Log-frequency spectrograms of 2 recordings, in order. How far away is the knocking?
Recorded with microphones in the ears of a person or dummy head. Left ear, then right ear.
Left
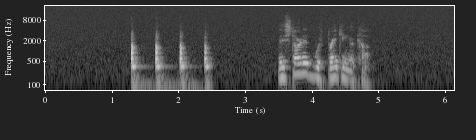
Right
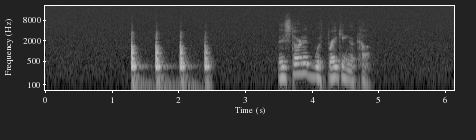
About 1.9 m.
